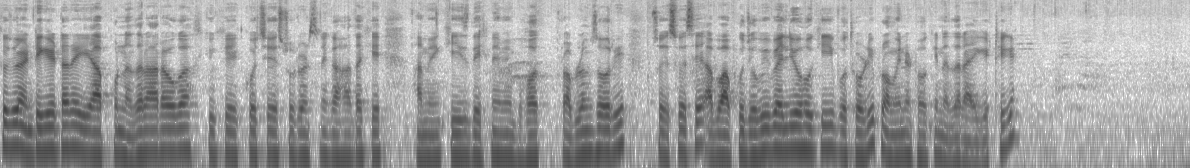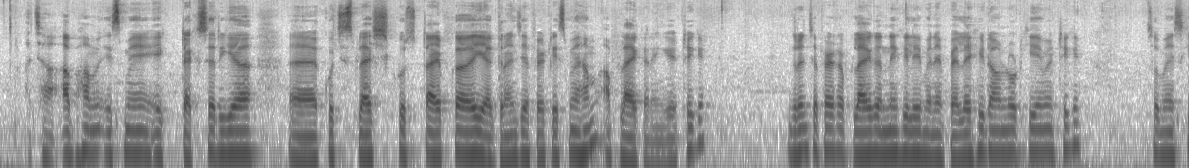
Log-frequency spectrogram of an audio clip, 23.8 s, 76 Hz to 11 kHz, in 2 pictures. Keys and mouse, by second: 0.0 v, 5.1 v, 10.4 space, 10.6 click, 11.0 space, 22.5 space, 22.7 click, 23.0 space.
